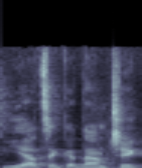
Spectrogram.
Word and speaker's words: Jacek Adamczyk: find my channel under my name which is yata kadamchik i'll spell it for you right here also you can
